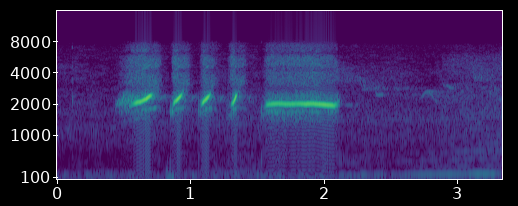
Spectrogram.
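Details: A 5.5-month-old male Belgian Malinois puppy in a backyard howls at sirens. He gives four quick, high, rising yelps, then one long, thin, steady howl.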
